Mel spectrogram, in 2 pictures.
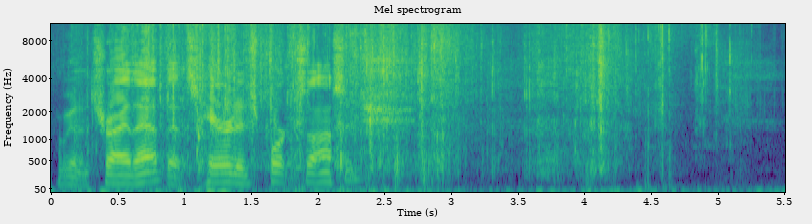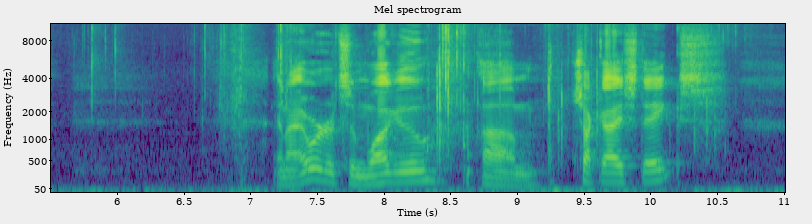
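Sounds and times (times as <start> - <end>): packaging rustling and crinkling: 0.0 - 6.0, 6.6 - 10.7.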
